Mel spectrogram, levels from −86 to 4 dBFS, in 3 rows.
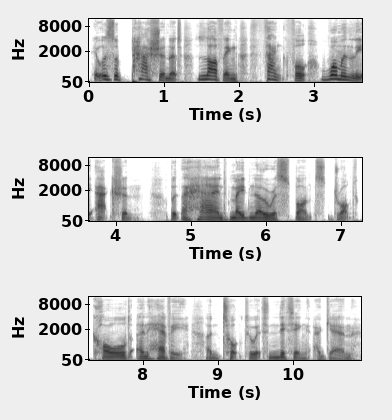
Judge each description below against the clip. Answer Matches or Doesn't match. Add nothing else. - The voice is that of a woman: Doesn't match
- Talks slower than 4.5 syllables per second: Matches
